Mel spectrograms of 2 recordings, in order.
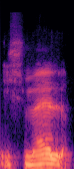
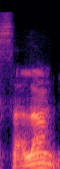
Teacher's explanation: les Juifs vont souvent dire le SH comme Ishmael au lieu de Ismaël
